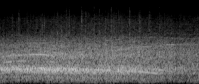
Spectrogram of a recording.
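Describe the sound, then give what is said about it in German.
A football crowd at a Union match applauds and cheers a successful sliding tackle, a dense, steady wash of clapping and voices, loud throughout and easing off slightly near the end. “Das Publikum gutiert derweil auch schon mal eine gelungene Grätsche.”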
